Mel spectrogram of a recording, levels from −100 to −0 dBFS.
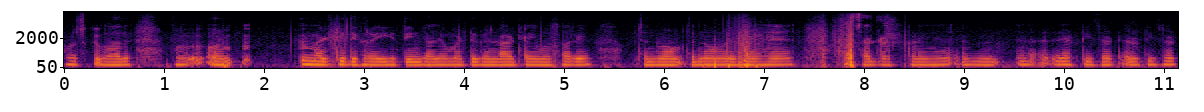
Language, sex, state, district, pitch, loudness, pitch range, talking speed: Hindi, male, Jharkhand, Sahebganj, 130 Hz, -36 LUFS, 130-135 Hz, 65 wpm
